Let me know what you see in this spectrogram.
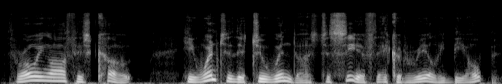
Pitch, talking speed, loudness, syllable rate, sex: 125 Hz, 215 wpm, -17 LUFS, 4.9 syllables/s, male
